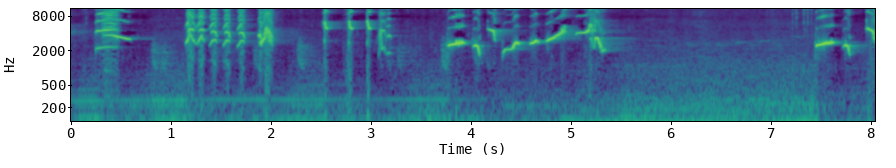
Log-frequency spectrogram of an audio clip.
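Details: Active Oriental magpie-robin delivering a full song rich in mimicry: rapid clusters of shrill chirps and clicks, then long rising whistled phrases, a quiet stretch, and more high chirps at the end.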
